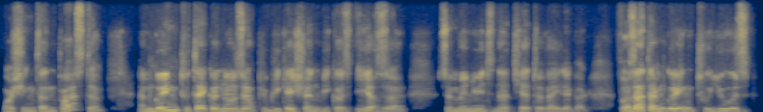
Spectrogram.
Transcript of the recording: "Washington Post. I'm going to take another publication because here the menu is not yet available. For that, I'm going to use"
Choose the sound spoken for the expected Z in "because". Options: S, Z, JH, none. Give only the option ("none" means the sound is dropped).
Z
